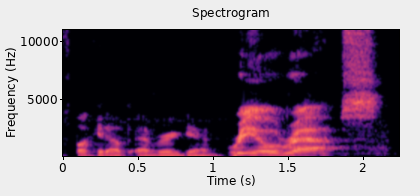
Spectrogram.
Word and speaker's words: Rio Raps: Rio Raps. Rio Raps. Yeah. Riordan Tales. Oh shit! You shouldn't have told me your name, man. One at a time, Rio bro. Raps. One at a time. Rio Raps.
